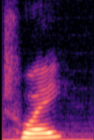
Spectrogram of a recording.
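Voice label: "chui", Mandarin Chinese, second tone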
